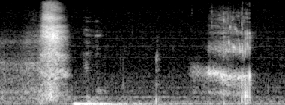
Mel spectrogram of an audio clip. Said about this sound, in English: I'd also like to apologize for my sniff. I have a sniff, and then I think I have a throat clear. Completely unconscious of it until I listen to my podcast.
